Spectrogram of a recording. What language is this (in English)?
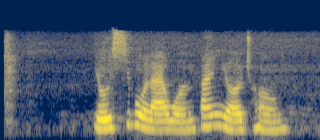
Chinese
